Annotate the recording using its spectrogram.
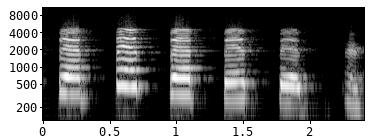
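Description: A woman singing a staccato vocal exercise on a short 'bip' syllable: five clipped, evenly spaced notes, about two a second.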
